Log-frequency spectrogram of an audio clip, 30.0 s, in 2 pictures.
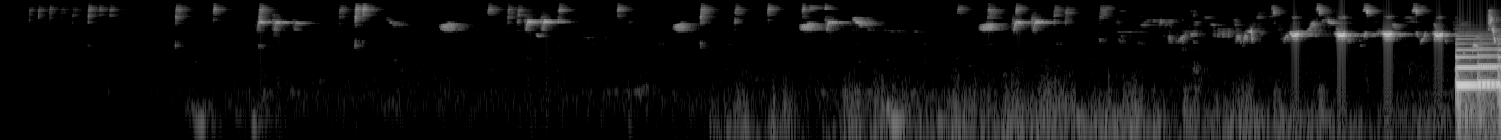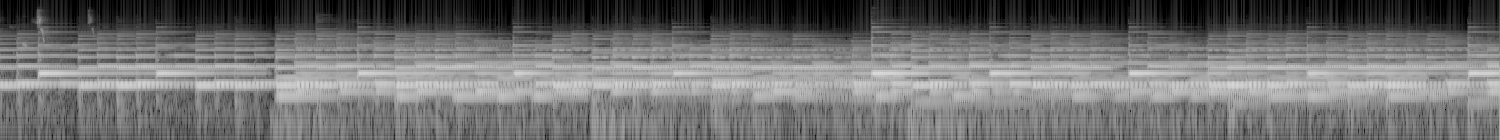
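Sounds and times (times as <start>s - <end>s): songbirds chirping and singing: 0.3s - 16.1s.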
